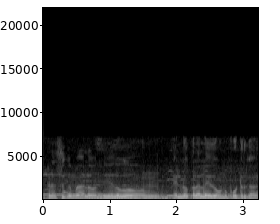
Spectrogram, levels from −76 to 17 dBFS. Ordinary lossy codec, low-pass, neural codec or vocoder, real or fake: none; 7.2 kHz; none; real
